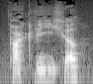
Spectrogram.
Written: Pairc Mhicheil

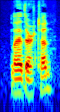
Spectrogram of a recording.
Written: Leatherton

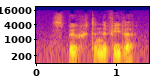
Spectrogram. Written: Sputan a Bhile

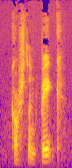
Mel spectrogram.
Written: Goirtean Beag

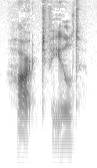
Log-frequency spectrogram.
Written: Hartfield

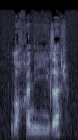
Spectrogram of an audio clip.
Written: Loch an Fhidhleir

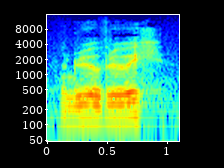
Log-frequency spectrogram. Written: Ruadh Bhruach

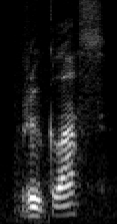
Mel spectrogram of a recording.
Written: Rubha Glas

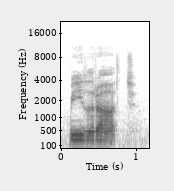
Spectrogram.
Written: Mile Rathaid

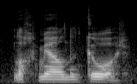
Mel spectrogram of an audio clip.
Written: Loch Meall nan Gobhar

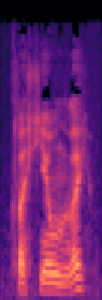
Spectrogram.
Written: Glaic Fhionnlaigh

